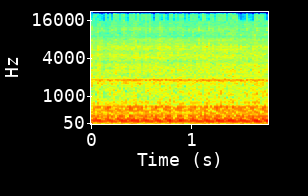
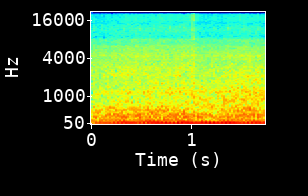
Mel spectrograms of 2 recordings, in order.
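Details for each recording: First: Audi TT Mk1 1.8T Quattro 225 bhp, 6-speed manual, first start at idle after reassembly; fast rhythmic puffing following the firing pulses, an exhaust blow where the exhaust snapped all the way around. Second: Audi TT Mk1 1.8T Quattro 225 bhp, 6-speed manual, idling after the exhaust was fixed; deep even engine note with steady pulse, no ticking or chuffing, sounds healthy and sealed; power steering still not bled.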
